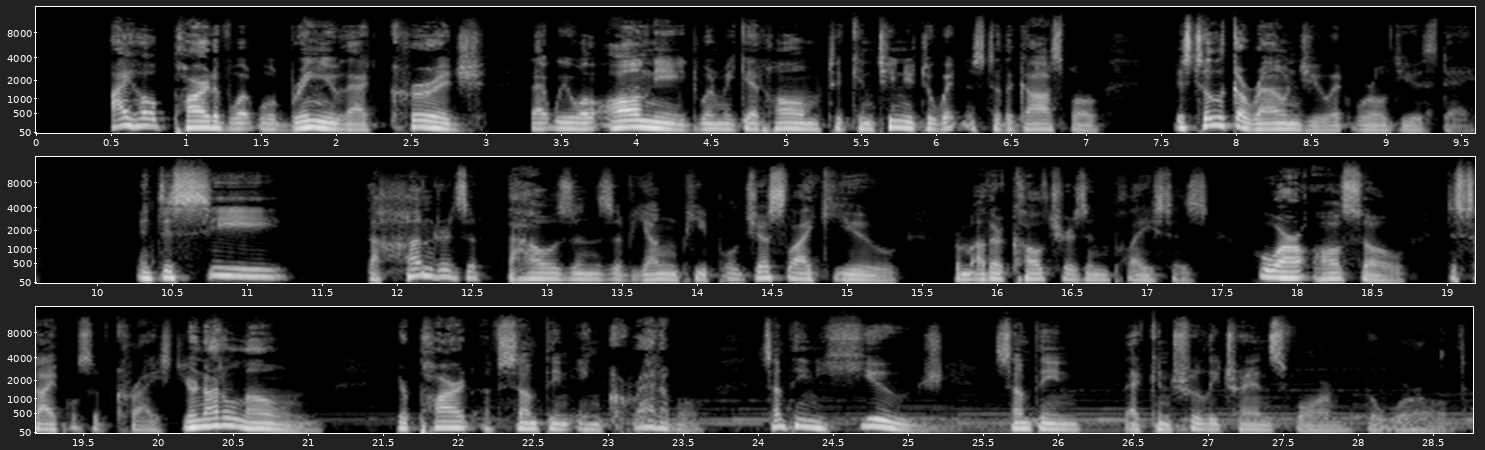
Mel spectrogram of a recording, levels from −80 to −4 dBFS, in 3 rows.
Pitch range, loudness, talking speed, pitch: 95-130 Hz, -25 LUFS, 160 wpm, 110 Hz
